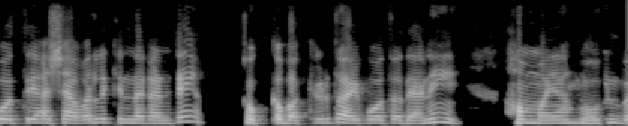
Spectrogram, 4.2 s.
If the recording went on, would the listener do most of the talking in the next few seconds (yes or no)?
yes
